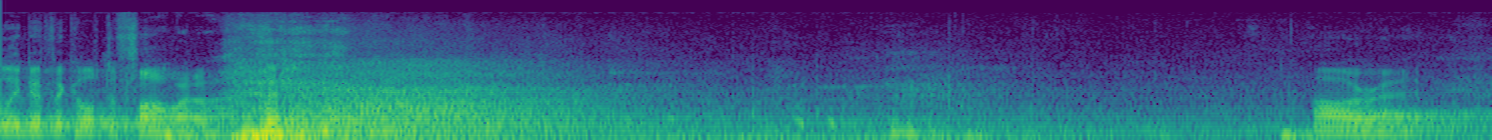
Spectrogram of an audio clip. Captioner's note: laughter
